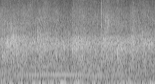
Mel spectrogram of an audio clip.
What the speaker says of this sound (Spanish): Si quieren pueden aplaudir, pues se lo merecen.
